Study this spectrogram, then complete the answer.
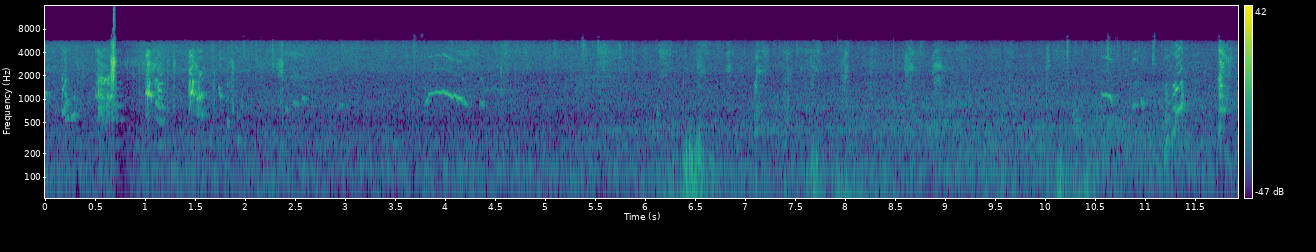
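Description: Small dogs yip and bark playfully close by.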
